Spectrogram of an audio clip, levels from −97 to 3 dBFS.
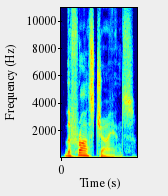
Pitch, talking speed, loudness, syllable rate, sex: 115 Hz, 155 wpm, -17 LUFS, 3.0 syllables/s, male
